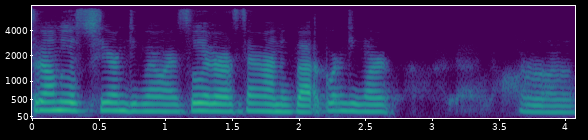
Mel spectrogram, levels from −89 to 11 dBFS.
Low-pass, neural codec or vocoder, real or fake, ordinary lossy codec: 7.2 kHz; codec, 16 kHz, 0.5 kbps, FreqCodec, larger model; fake; none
